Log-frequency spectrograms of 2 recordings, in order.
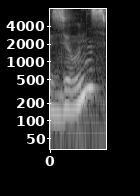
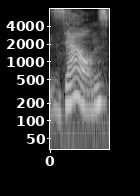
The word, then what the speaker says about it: zounds: But then a lot of other actors prefer to say zones because people are more familiar with that pronunciation.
